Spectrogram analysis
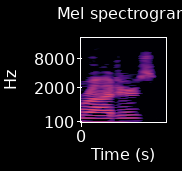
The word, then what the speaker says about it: Rogers: This is Rogers. Yes, it does rhyme with Dodgers.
